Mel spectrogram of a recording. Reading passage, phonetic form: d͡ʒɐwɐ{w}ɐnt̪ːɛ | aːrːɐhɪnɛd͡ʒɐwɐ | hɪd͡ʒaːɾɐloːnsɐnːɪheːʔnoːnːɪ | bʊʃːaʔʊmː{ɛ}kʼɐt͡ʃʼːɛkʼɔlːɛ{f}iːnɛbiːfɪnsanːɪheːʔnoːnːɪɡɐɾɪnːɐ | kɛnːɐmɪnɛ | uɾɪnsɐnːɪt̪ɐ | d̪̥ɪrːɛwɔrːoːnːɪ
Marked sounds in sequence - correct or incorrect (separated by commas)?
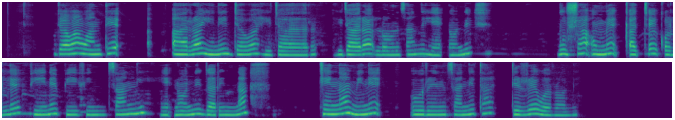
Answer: correct, correct, correct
